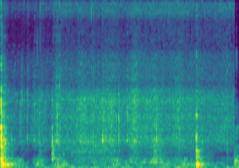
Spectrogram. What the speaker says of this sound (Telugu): ఇదంతా కరిగేంత వరకు కలుపుకుందాం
